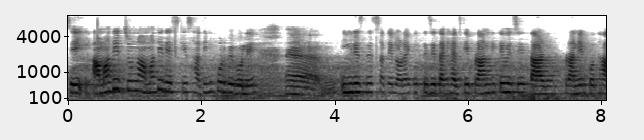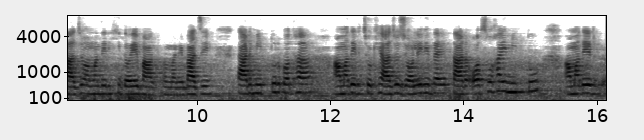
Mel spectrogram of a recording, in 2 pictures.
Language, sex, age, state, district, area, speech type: Bengali, female, 18-30, West Bengal, Paschim Medinipur, rural, spontaneous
